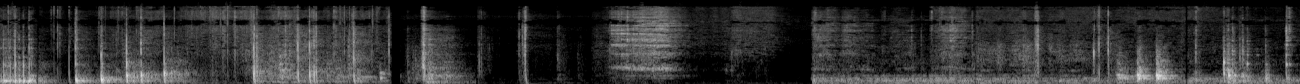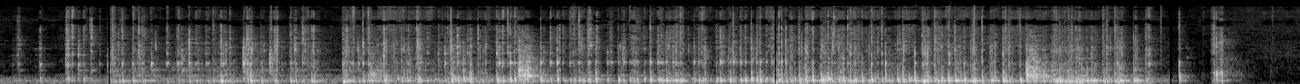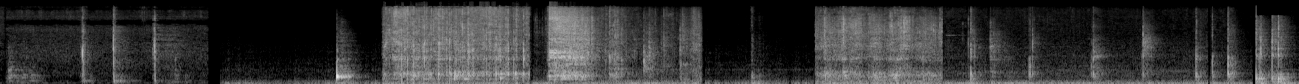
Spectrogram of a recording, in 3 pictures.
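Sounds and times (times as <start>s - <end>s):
popcorn popping: 0.0s - 3.9s, 10.4s - 25.3s, 29.4s - 33.6s, 34.2s - 38.9s.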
